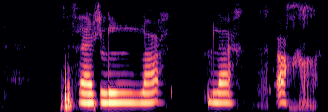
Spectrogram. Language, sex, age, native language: Icelandic, female, 9, Icelandic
